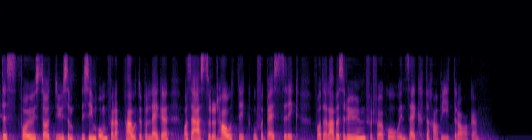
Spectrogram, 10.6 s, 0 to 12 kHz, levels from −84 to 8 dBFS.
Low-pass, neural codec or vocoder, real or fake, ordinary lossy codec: 7.2 kHz; codec, 16 kHz, about 1 kbps, DyCAST, with the encoder's durations; fake; none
